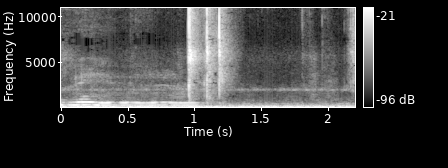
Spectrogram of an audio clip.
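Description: A young person's drawn-out exclamation trailing off and fading out over the first second, followed by a few quick sharp clicks about a second in.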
